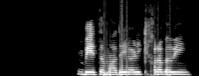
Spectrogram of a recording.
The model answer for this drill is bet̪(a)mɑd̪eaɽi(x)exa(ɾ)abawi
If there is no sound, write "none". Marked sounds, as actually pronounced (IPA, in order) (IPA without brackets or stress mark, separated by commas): a, k, ɾ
